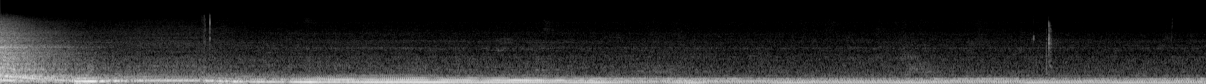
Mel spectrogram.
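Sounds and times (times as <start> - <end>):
car engine idling: 0.0 - 12.0
small click: 10.3 - 10.6.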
